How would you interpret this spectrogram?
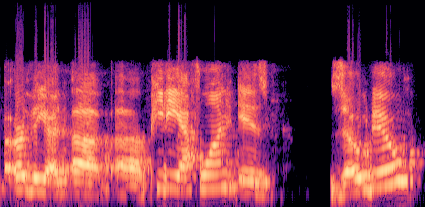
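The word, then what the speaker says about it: Xodo: The Adobe or the PDF one is Zodo, I think is how you say it.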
